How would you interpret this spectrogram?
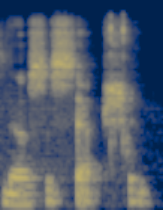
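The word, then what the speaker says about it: nociception: susception oh okay no it's actually pronounced no susception so I've been saying it wrong the whole time crap no susception are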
